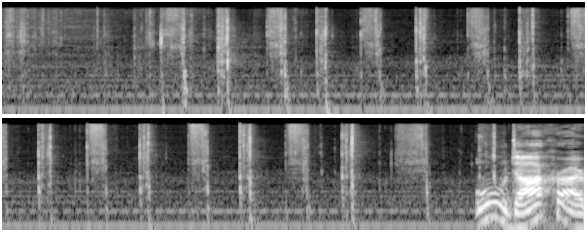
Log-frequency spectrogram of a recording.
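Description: Trading cards slide and flick against each other in quick, steady succession.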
